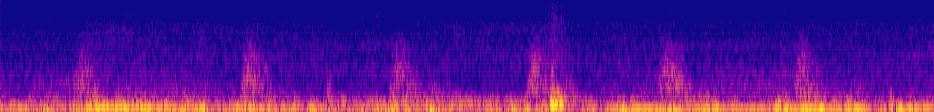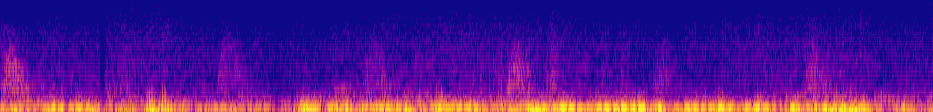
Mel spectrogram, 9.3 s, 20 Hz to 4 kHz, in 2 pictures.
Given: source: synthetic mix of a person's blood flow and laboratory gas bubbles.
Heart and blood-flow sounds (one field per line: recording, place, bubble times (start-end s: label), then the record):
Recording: Doppler ultrasound of blood flow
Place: subclavian vein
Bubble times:
2.73-2.85 s: bubbles
From the record:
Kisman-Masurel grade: 123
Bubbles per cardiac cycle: 1 to 2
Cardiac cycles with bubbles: 10 to 50%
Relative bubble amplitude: loud (0.450 to 0.775)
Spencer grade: 2 (many but less than half of the cardiac periods contain bubble signals, singularly or in groups)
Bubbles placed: anywhere in the cardiac cycle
